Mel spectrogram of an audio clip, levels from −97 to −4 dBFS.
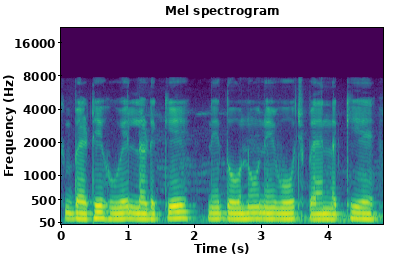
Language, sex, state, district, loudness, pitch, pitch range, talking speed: Hindi, male, Uttar Pradesh, Saharanpur, -14 LUFS, 115 Hz, 110-120 Hz, 125 wpm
